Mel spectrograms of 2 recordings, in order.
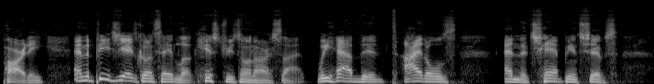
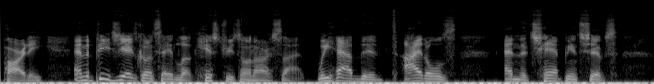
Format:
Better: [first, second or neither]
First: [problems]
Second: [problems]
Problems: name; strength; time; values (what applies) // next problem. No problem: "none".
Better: first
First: none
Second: low rumble; faint; throughout; 25 dB below the speech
